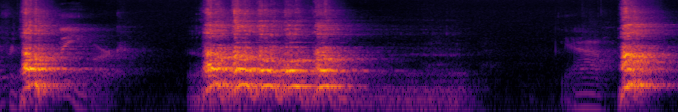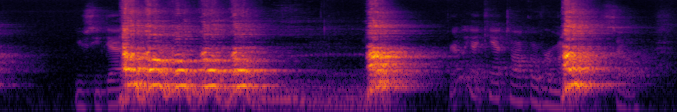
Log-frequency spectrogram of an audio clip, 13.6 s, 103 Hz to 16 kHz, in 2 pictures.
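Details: Playful Great Danes, 7-month-old Mikey and two-and-a-half-year-old Ellie, tussling over shared toys; bursts of deep barking come in clusters about every two seconds, with growly, throaty noises between and a person's voice in the background.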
